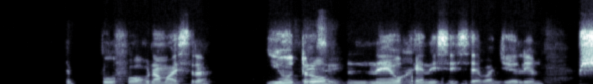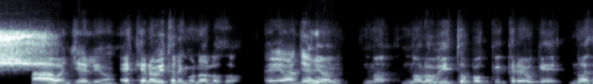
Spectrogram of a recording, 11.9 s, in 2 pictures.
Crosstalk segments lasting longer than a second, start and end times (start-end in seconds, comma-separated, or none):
none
